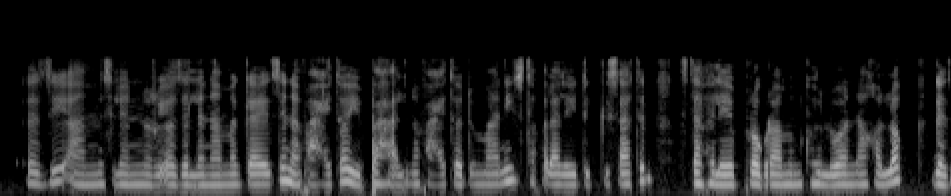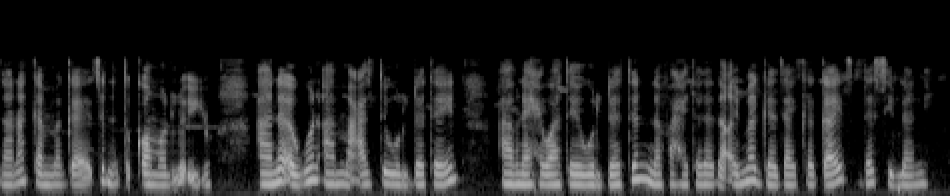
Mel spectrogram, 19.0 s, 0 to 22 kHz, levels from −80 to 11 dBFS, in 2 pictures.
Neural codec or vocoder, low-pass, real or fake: none; 7.2 kHz; real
